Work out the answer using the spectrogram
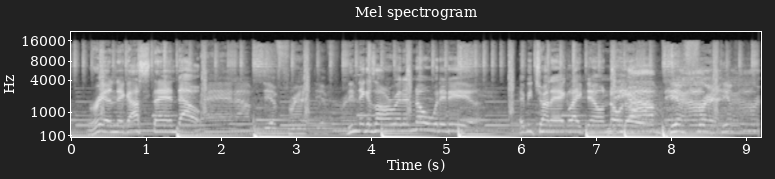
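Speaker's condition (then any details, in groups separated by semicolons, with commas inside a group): No condition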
